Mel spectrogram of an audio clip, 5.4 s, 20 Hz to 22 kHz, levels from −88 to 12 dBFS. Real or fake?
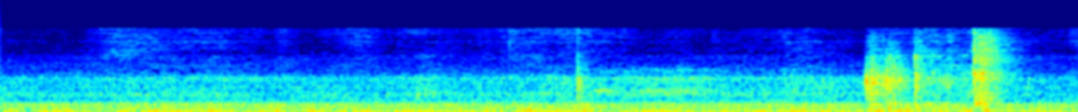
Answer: fake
